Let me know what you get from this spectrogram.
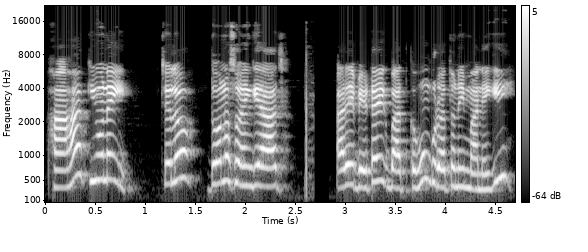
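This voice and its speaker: Woman as a motherly, very high cartoon auntie. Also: fairly quick, bright, forceful tone. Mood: coaxing. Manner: coaxing, motherly. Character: kindly middle-aged mother seeking a daughter-in-law. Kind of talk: amateur cartoon comedy skit.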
